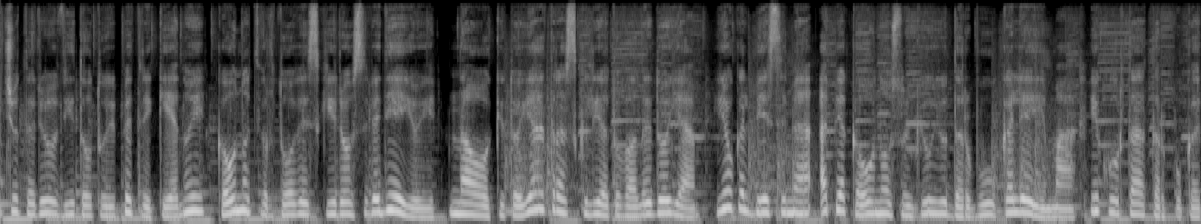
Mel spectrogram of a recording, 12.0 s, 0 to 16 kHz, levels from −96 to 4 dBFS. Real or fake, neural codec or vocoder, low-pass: fake; vocoder, 44.1 kHz, 128 mel bands every 256 samples, BigVGAN v2; 14.4 kHz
